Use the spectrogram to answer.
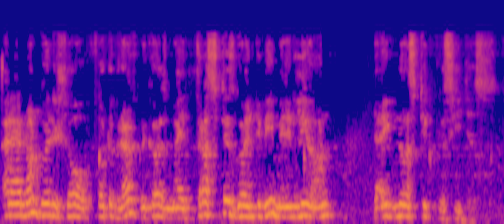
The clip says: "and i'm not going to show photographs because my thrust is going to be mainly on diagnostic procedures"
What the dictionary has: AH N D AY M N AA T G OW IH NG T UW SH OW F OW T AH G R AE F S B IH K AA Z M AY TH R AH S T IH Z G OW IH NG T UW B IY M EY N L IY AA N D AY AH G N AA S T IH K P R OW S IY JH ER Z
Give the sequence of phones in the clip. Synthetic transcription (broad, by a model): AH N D AY M N AA T G OW IH NG T UW SH OW F OW T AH G R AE F B IH K AA Z M AY T R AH S T IH Z G OW IH NG T UW B IY M EY N L IY AA N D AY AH G N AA S T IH K P R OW S IY JH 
